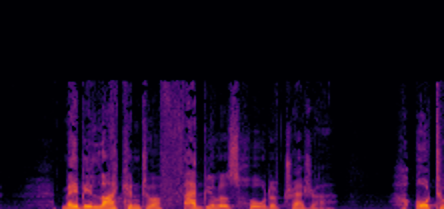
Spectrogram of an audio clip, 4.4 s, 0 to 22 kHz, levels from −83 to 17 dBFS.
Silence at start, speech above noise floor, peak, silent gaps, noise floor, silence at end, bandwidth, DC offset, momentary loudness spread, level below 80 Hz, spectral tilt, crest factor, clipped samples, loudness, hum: 0.6 s; 48 dB; 0 dBFS; none; -66 dBFS; 0 s; 13.5 kHz; under 0.1%; 12 LU; -58 dBFS; -6.5 dB/octave; 20 dB; under 0.1%; -19 LUFS; none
